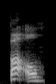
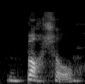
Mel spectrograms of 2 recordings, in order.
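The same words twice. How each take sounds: First: The middle T sounds like a soft D. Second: The middle T is a crisp English T.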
